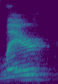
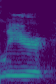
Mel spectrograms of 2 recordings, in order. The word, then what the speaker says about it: Lehr: I know the way that my dad told me, and it was Lehr, so like A-I-R kind of thing, but I've heard it pronounced Lear.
